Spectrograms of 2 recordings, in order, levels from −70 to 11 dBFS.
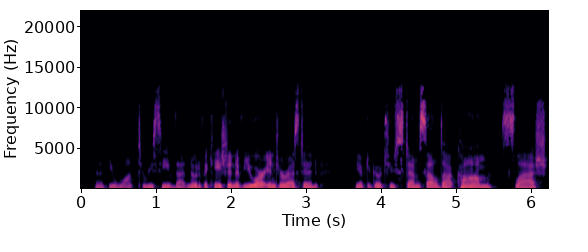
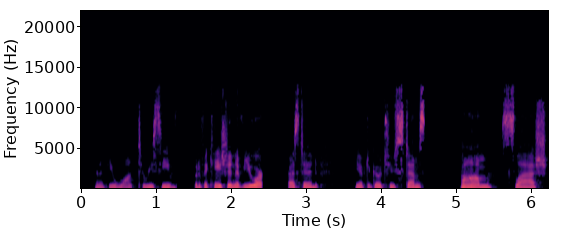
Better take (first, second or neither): first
